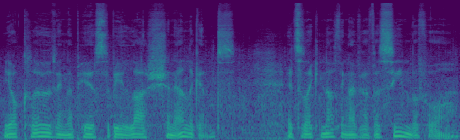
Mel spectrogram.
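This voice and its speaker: In a soft, close ASMR roleplay monologue, a low-voiced man plays a courteous, smooth male vampire host with hidden predatory menace, addressing the listener with endearments. His mood is gentle and courteous, his manner unhurried and genteel. Clear, steady background noise runs underneath.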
